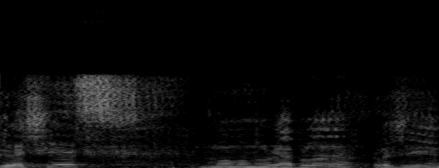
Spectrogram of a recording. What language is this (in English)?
Catalan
